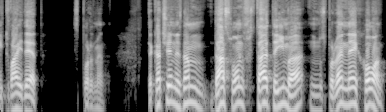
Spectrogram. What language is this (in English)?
Bulgarian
